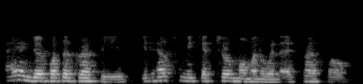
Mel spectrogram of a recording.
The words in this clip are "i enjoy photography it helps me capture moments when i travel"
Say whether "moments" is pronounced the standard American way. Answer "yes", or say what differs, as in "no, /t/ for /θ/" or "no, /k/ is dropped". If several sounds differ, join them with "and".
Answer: no, /s/ is dropped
